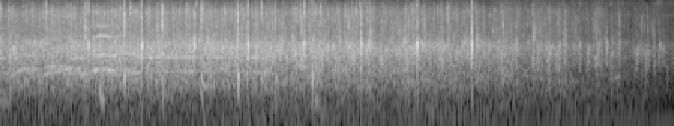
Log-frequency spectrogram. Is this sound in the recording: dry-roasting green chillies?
no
